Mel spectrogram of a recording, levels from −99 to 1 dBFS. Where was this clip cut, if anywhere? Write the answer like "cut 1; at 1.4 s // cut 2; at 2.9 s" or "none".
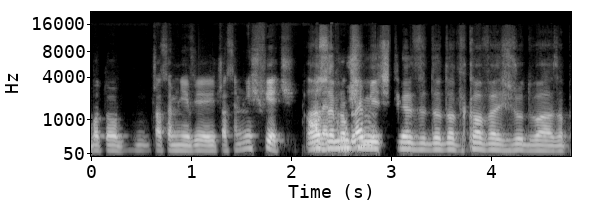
cut 1; at 2.1 s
